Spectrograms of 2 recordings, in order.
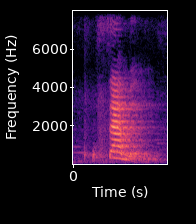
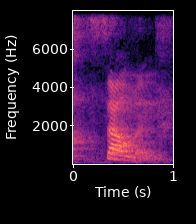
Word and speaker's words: salmon: So almond, talk, walk, salmon, not salmon.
